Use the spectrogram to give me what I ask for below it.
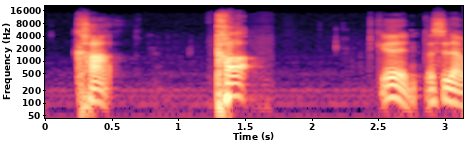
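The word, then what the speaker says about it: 蚊: It's ka. Ka. Good. Let's do that one more time. Ka. Ka. So here is a 4-syllable word that not only uses consonant vowel sequence, but it repeats too.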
